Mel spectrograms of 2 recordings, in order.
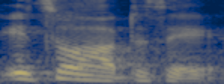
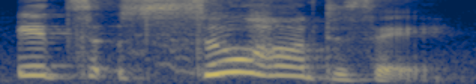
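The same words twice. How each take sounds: First: The pitch stays flat across the phrase. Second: The pitch moves expressively across the phrase. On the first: The words carry no meaning. The speaker calls it wrong. "Uh, no, rubbish" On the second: The words carry their meaning. The speaker calls it right. "So intonate, put meaning when you're saying tongue twisters"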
